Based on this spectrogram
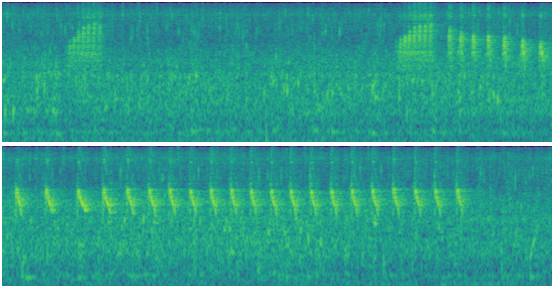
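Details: Masteran recording of sooty-headed bulbul for cage-bird training, long 'tembak' style: two quick rising whistles, then a drawn-out rapid chattering trill of evenly spaced high pulses, about three per second faster than counting allows.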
